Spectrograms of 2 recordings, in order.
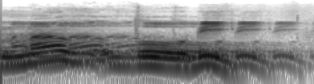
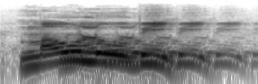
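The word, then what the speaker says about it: مغضوب: அதே போல மக்லூபி அப்படின்னு படிக்காம மக்தூபி. இப்ப நம்ம என்ன சொல்லிட்டு வரோம் அப்படின்னா, இந்த அரபி எழுத்தை எப்படி உச்சரிக்கணும் அப்படிங்கறத நம்ம பார்த்துட்டு வரோம்.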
